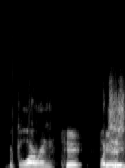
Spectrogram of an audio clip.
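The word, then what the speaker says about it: McLaurin: from a foreign country uh how do you pronounce mclaughlin mclaren okay what's his name maclaurin every time i look at a box score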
